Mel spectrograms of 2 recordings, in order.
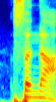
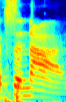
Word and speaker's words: Sanaa: Sanaa. Yeah, Sanaa.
